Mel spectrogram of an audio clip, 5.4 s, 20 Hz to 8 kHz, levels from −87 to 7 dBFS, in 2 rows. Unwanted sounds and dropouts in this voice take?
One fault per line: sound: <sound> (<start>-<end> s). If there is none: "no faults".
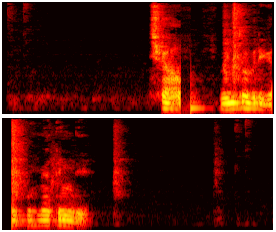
sound: dropout (1.8-1.9 s)
sound: dropout (2.7-2.8 s)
